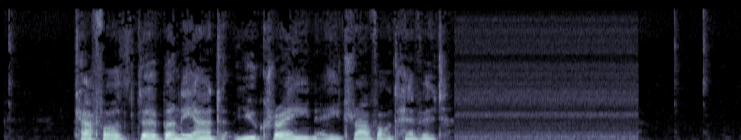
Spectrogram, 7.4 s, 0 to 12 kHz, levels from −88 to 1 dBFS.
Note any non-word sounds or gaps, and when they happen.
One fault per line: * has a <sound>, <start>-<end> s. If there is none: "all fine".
all fine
